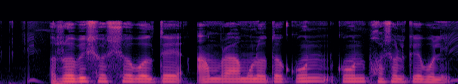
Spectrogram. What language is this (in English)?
Bangla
